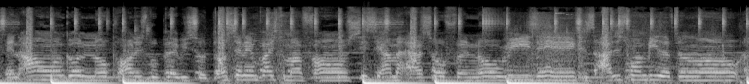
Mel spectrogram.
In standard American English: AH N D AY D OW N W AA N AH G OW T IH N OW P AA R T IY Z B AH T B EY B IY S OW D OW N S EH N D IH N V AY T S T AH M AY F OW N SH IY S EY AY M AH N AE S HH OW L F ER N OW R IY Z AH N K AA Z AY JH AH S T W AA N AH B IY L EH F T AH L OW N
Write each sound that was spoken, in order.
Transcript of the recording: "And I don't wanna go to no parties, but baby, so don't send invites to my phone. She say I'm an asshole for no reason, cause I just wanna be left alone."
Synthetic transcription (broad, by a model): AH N AY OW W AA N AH G OW T IH N OW P AA R T IY Z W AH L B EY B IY S OW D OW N S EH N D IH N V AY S T AH M AY F OW N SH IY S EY AY M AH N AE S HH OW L F ER N OW R IY Z AH N K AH Z AY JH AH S T W AA N AH B IY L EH T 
